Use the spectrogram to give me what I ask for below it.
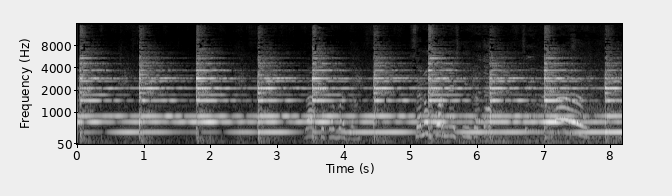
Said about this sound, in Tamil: நண்பர்களே, இது தண்ணீர் குடிப்பதற்கான நேரம். எல்லோரும் தண்ணீர் குடியுங்கள். வெளிநாடுகள் மாதிரியை நாமும் இப்போது தண்ணீர் மணி ஒழித்து தண்ணீர் குடிப்பதை நினைவுபடுத்துகிறோம்.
